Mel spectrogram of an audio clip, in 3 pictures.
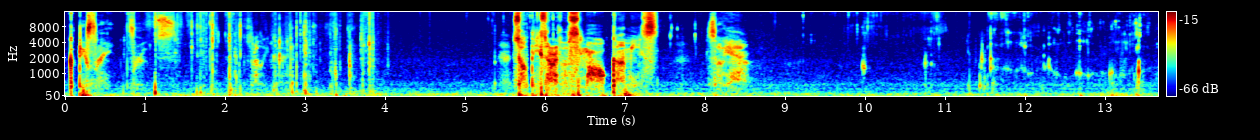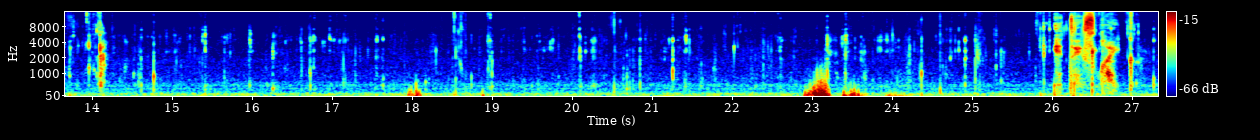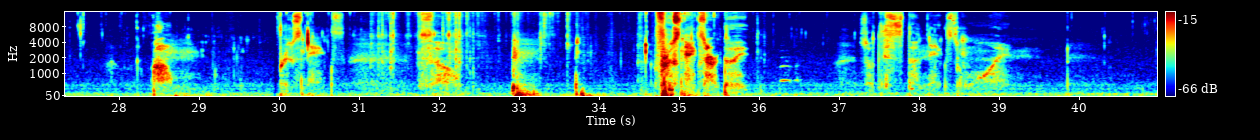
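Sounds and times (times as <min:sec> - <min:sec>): chewing gummy candy: 0:01.1 - 0:03.8, 0:09.3 - 0:34.8.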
